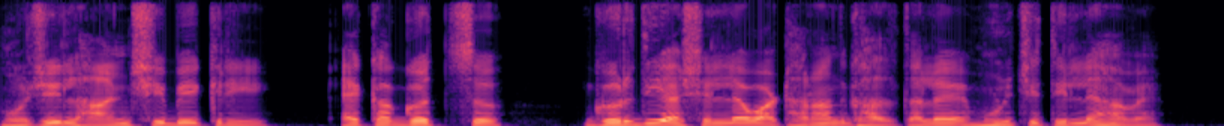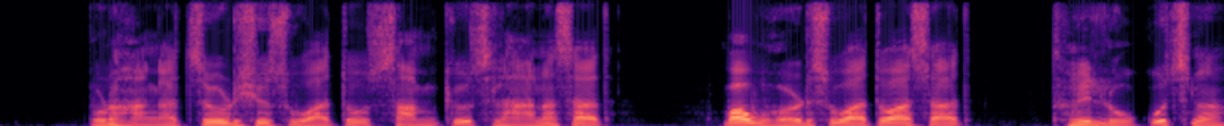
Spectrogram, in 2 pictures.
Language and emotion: Goan Konkani, sad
